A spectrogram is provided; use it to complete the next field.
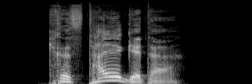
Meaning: crystal lattice
- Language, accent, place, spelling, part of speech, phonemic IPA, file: German, Germany, Berlin, Kristallgitter, noun, /kʁɪsˈtalˌɡɪtɐ/, De-Kristallgitter.ogg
